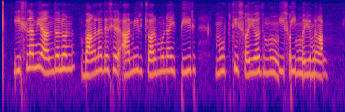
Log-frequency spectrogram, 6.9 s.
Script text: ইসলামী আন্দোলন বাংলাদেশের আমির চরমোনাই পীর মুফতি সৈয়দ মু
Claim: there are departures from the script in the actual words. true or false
true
